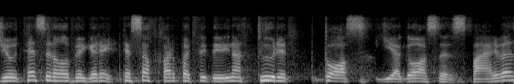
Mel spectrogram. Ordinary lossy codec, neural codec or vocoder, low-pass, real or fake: Opus, 16 kbps; codec, 16 kHz in and 24 kHz out, 0.9 kbps, LongCat-Audio-Codec, fine tuned four codebook decoder; 9.9 kHz; fake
